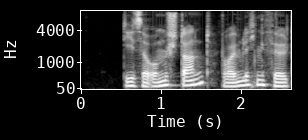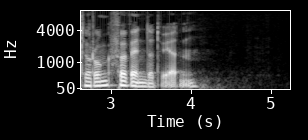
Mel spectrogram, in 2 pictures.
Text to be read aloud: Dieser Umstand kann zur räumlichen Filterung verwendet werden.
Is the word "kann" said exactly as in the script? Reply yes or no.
no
